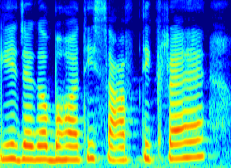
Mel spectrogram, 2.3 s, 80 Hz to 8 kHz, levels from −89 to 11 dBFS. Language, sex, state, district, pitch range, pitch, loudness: Hindi, female, Jharkhand, Deoghar, 235-255 Hz, 245 Hz, -13 LUFS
